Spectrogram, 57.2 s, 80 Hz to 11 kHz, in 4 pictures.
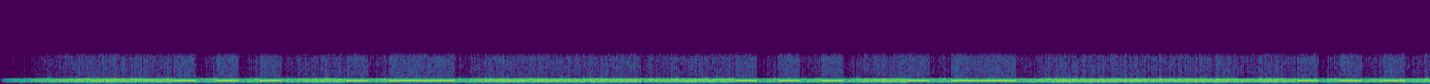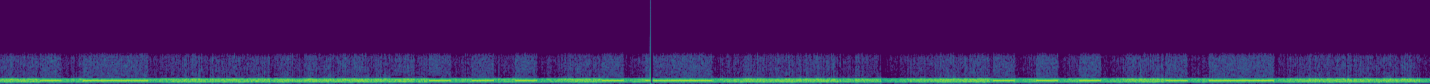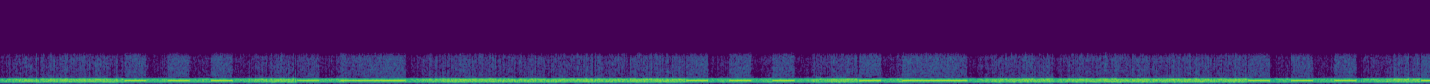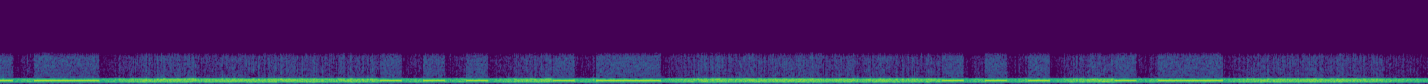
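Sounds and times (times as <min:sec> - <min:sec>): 
NDB radio beacon signal on 474.5 kHz: 0:00.2 - 0:57.1.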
